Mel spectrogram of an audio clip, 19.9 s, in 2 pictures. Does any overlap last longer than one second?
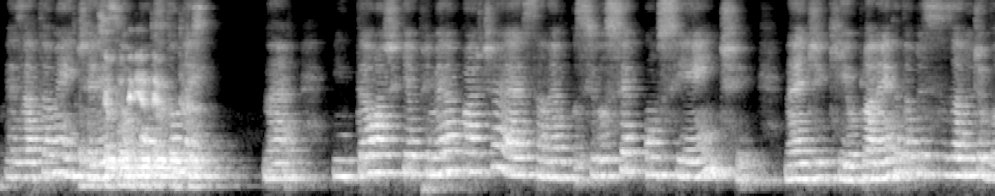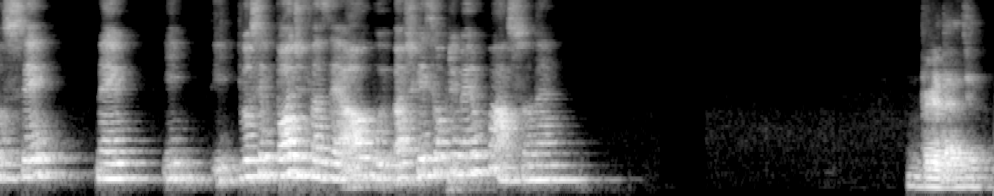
Yes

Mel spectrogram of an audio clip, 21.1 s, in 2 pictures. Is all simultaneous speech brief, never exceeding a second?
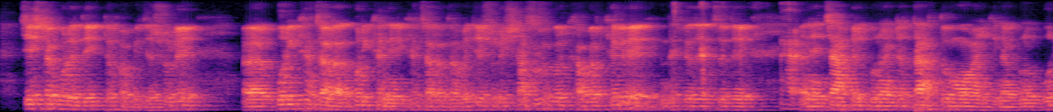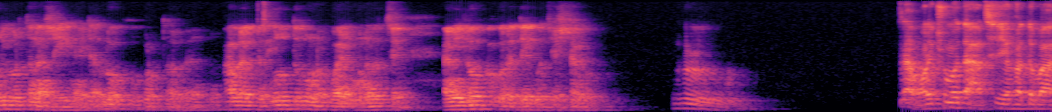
Yes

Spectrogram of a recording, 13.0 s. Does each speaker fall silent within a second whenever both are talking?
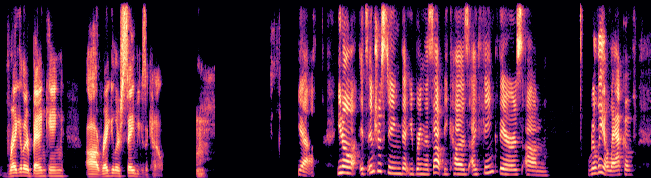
Yes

